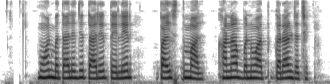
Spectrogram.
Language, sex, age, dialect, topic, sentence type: Magahi, female, 36-40, Northeastern/Surjapuri, agriculture, statement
